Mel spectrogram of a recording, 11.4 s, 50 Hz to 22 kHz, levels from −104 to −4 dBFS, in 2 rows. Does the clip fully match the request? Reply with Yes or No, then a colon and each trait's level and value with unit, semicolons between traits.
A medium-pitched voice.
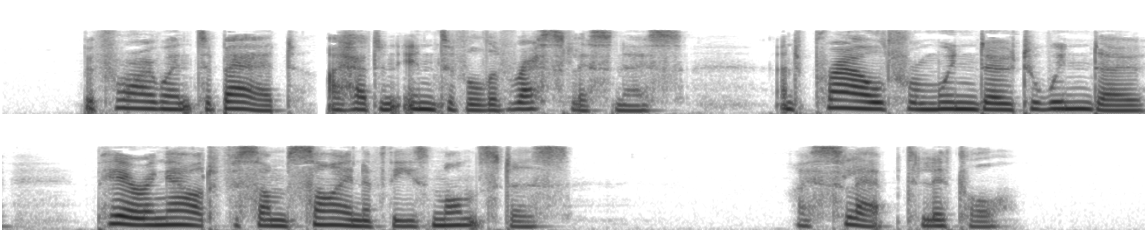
No: high, 220 Hz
